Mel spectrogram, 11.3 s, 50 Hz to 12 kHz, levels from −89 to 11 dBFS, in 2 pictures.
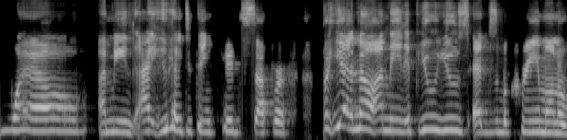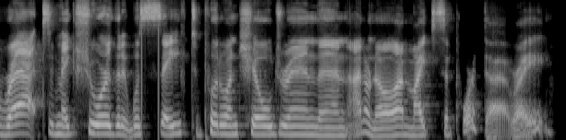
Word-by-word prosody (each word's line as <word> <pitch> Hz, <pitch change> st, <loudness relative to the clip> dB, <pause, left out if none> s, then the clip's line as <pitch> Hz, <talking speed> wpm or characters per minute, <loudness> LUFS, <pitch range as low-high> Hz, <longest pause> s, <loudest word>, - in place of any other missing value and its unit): Well, 285 Hz, -1 st, -1 dB
I 250 Hz, -, -2 dB
mean, 260 Hz, -2 st, +2 dB
I 270 Hz, -, +3 dB
You 305 Hz, +4 st, 0 dB
hate 300 Hz, -5 st, -1 dB
to 270 Hz, -, -1 dB
think 255 Hz, 0 st, -1 dB
kids 260 Hz, -2 st, -1 dB
suffer. 240 Hz, 0 st, +1 dB, 0.3 s
But -, -, -2 dB
yeah, 400 Hz, -3 st, +5 dB
no, 335 Hz, 0 st, +4 dB
I 295 Hz, -, +6 dB
mean, 280 Hz, -2 st, +2 dB
if 275 Hz, 0 st, -4 dB
you 320 Hz, +1 st, -1 dB
use 295 Hz, -2 st, 0 dB
eczema 250 Hz, +1 st, 0 dB
cream 260 Hz, 0 st, +1 dB
on 250 Hz, -1 st, +4 dB
a 230 Hz, -, +2 dB
rat 210 Hz, +2 st, +2 dB
to 230 Hz, -, +2 dB
make 205 Hz, -1 st, -2 dB
sure 220 Hz, -2 st, +1 dB
that 210 Hz, -, -5 dB
it 195 Hz, -6 st, -5 dB
was 200 Hz, 0 st, +1 dB
safe 215 Hz, +3 st, +3 dB
to 200 Hz, -, -1 dB
put 225 Hz, +2 st, -6 dB
on 210 Hz, -1 st, -4 dB
children, 205 Hz, -1 st, -2 dB
then 185 Hz, 0 st, -1 dB
I -, -, -1 dB
don't 255 Hz, -, -7 dB
know, 170 Hz, +1 st, -3 dB
I 200 Hz, +2 st, +1 dB
might 185 Hz, -1 st, -3 dB
support 200 Hz, +2 st, -3 dB
that, -, -, -9 dB
right? 270 Hz, -, -7 dB
245 Hz, 230 wpm, -21 LUFS, 205-275 Hz, 0.3 s, I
